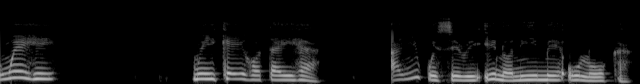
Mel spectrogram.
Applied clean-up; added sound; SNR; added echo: none; none; none; none.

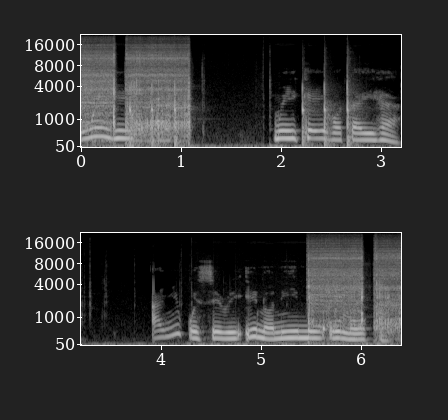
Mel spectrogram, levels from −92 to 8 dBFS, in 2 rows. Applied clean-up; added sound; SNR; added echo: none; Camera + Knock; 4 dB; none.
